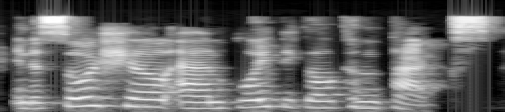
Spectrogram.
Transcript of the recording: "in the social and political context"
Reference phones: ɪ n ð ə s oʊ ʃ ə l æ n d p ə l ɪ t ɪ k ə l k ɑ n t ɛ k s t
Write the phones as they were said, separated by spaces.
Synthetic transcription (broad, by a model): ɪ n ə s oʊ ʃ ə l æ n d p ə l ɪ t ɪ k ə l k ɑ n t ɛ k s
